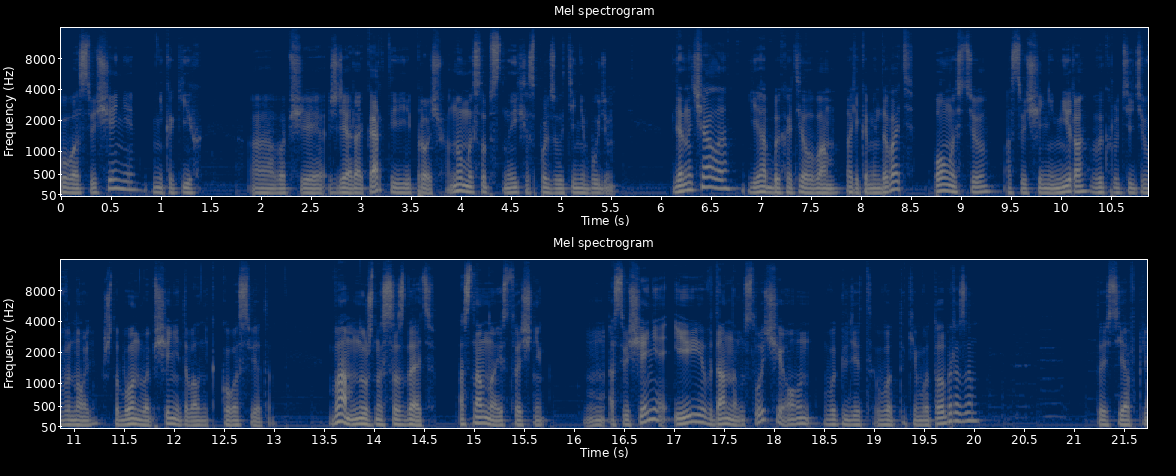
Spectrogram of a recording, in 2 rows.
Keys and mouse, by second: 6.7 click, 7.2 click.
